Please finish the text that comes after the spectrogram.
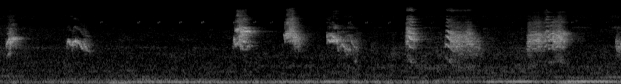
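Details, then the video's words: Long-tailed shrike practising sounds, short grating squawks and scratchy bursts spaced irregularly, roughly one every half second to second, over a quiet low background hum. "cendet belajar bunyi"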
